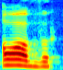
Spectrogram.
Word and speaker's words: of: इसको बोलते हैं ऑफ, लेकिन OF जहाँ पर सिर्फ एक F आता है, OF, उसको बोलते हैं ऑव। व का साउंड आता है लास्ट में।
